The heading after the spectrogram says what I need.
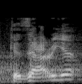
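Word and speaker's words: Caesarea: English maybe somebody knows cesaria karia it's pronounced khazaria okay so anyway it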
